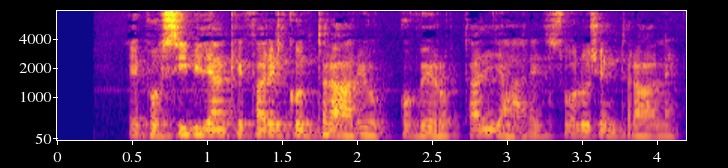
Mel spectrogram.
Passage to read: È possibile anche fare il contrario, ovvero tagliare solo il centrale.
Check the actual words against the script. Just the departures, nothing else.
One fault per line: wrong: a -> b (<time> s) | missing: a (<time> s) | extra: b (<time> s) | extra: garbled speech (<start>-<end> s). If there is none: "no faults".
missing: il (3.5 s)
